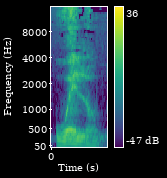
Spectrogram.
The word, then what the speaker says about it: huelo: Hacemos como si tuviera una G, porque es difícil decir huelo. Entonces decimos huelo, huelo. Pero no se escribe con G, se escribe con H.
